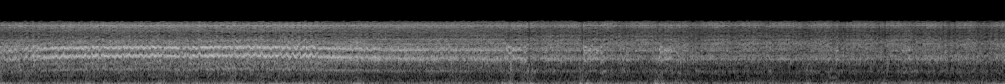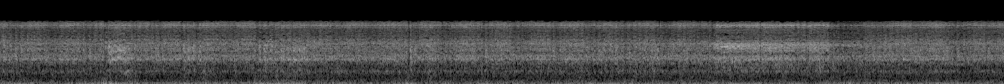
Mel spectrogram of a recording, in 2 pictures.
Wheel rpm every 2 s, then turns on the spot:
110, 160, 170, 160, 160, 160, 160, 160, 160, 160.
none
